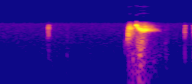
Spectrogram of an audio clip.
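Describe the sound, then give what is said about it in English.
Tony Bird, a pet bird, lets out one loud, harsh screech lasting only a moment, with a couple of tiny faint chirps before and after in otherwise quiet surroundings. “bird, shh, hush, hush, hush, sir. No screaming, please.”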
